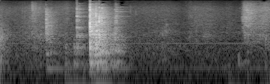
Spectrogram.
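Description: Objects being handled and picked up. There is a sharp clatter about two-thirds of a second in, with smaller clicks before it, and a softer rustle near the end.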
